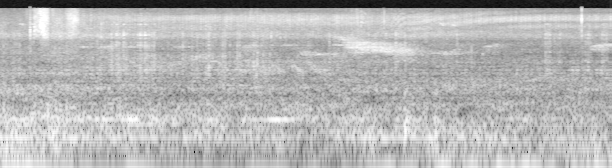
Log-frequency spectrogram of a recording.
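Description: Faint outdoor ambience heard from a moving chairlift: a steady low hum, with a few faint clicks about half a second in.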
